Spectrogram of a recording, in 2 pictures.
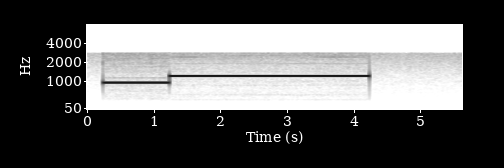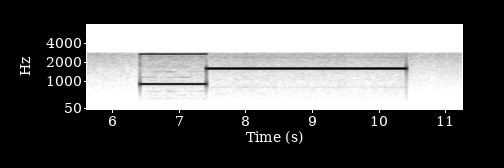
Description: Two-tone page, heard as a one-second tone, then a three-second tone, about 950 then 1220 Hz, about 900 then 1600 Hz. It is heard from 0.2 to 10.4 s.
